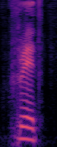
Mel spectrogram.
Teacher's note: se pronuncia haciendo vibrar la punta de la lengua contra el alvéolo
